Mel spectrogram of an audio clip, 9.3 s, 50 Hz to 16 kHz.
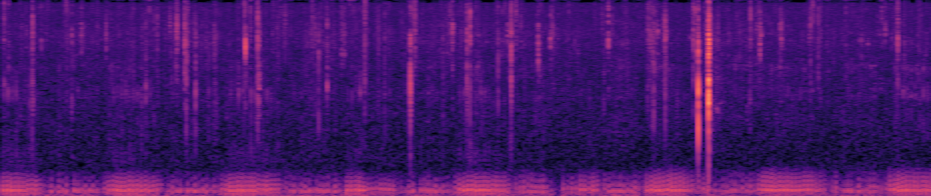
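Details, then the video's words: Domestic cat purring steadily and low, swelling and easing in roughly eight breath cycles, with sharp fireplace crackles and pops scattered throughout. "Purring Cat and Fireplace 4K / Wallpaper Tv Art Çerçeve / Cozy Purring Cat ASMR / Kedi Mırlaması"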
